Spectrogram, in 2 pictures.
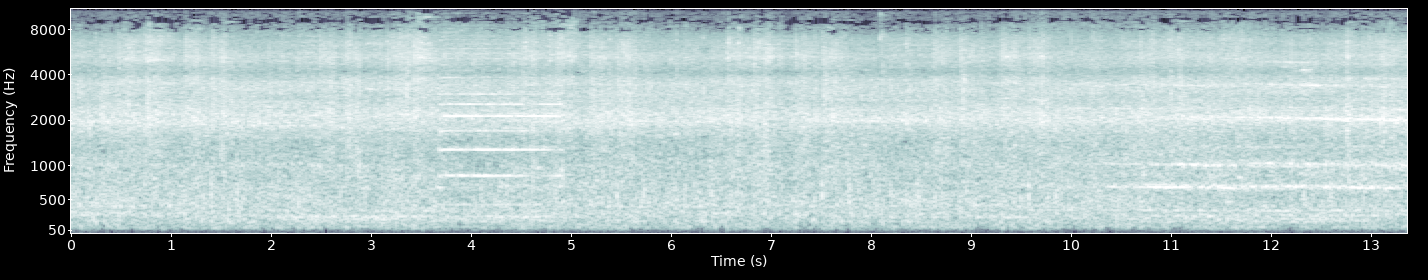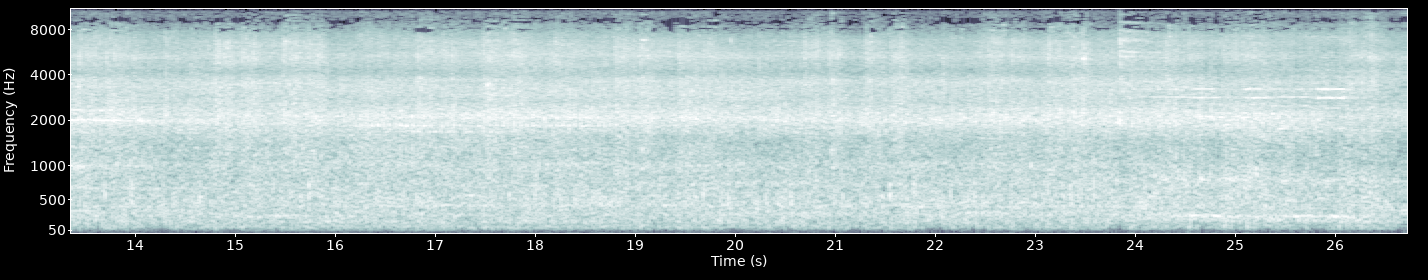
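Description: MEMU passenger train's coaches running past at close range, their wheels clattering steadily over the rail joints. A brief horn toot sounds about four seconds in. The noise swells near the end as the last coach goes by.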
